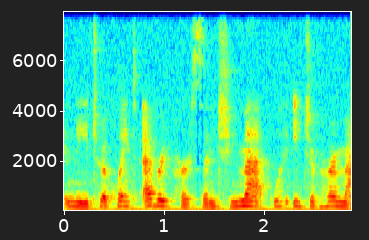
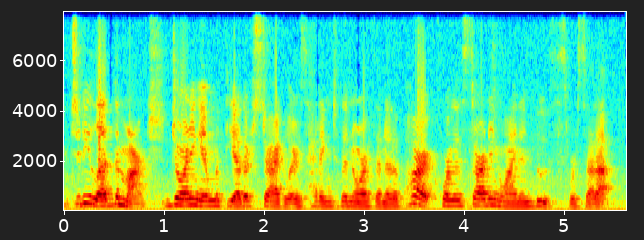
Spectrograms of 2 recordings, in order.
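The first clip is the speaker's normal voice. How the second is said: ordinary delivery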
